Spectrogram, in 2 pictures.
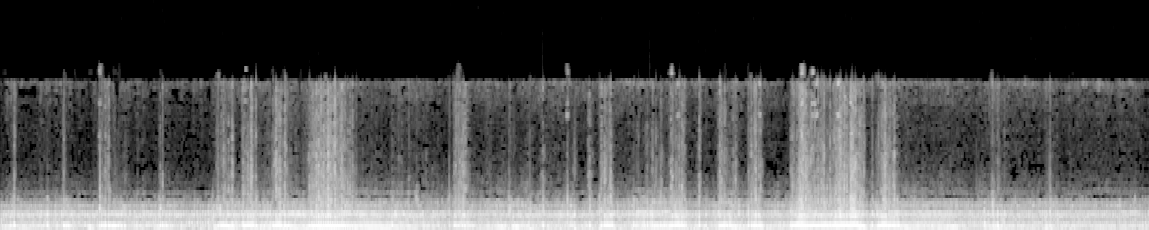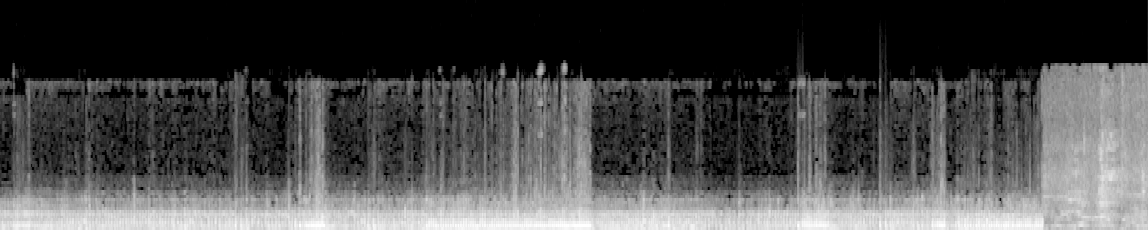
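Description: A dirt bike engine roars and revs up and down close by.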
